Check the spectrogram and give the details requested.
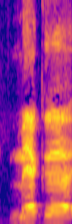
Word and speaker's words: Meka: And it's Meka. It's spelled M-E-K-A, but it's Meka.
